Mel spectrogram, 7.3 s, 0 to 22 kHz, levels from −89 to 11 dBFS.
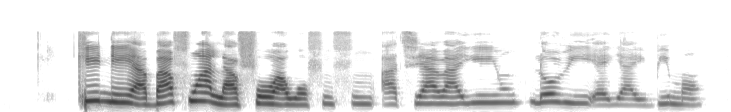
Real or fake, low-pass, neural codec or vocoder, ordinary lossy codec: real; none; none; none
